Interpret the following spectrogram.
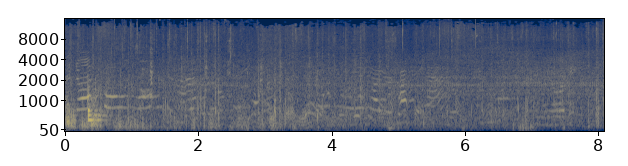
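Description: Horse cantering on sand arena footing, its hoofbeats faint under quiet voices.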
